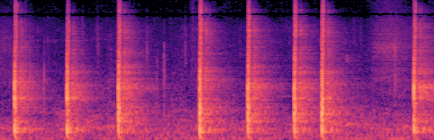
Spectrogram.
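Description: A series of about nine sharp, resonant knocks on a wooden door, struck at a fairly steady, unhurried pace with a couple of quicker pairs, each ringing briefly before the next.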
